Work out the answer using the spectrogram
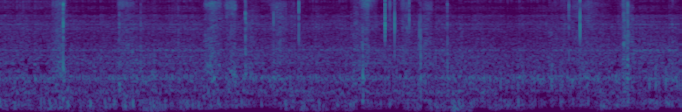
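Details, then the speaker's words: Inverted customized Pelonis table fan running on high: steady whir with an uneven light rattle and ticking from the loose badge buzzing against the housing; loose badge rattle. "so here is on high and that sound is cuz the badge is is loose you can hear it [Applause] rattling"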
